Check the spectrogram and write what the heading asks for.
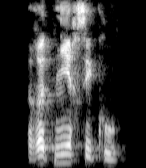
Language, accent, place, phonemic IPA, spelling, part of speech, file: French, France, Lyon, /ʁə.t(ə).niʁ se ku/, retenir ses coups, verb, LL-Q150 (fra)-retenir ses coups.wav
- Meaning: to pull one's punches, to pull punches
